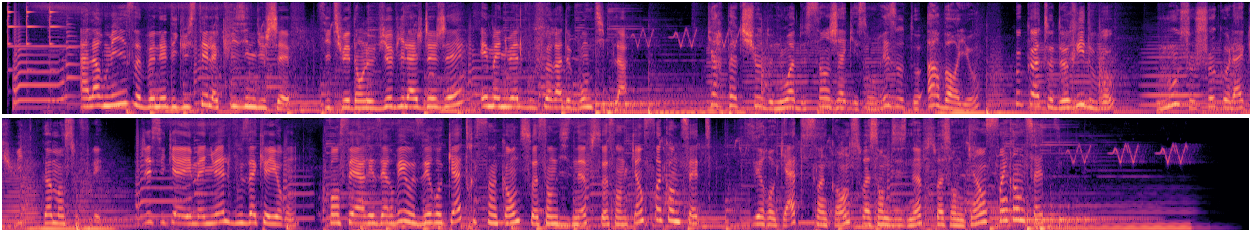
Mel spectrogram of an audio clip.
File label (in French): spot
